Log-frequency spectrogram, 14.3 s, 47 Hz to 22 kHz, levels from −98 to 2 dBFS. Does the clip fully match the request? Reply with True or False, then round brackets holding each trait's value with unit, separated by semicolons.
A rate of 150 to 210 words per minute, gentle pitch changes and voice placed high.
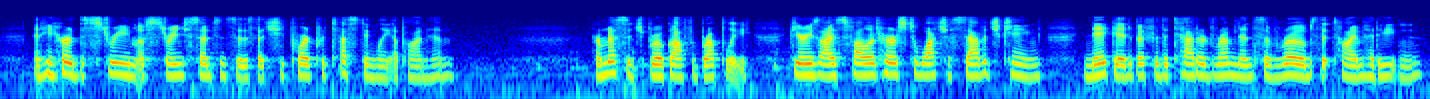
True (170 wpm; 1.7 semitones; 205 Hz)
